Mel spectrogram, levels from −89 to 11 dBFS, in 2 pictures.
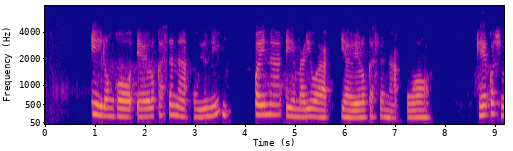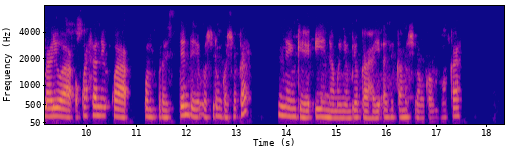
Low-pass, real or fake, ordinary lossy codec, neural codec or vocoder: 7.2 kHz; real; Opus, 32 kbps; none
